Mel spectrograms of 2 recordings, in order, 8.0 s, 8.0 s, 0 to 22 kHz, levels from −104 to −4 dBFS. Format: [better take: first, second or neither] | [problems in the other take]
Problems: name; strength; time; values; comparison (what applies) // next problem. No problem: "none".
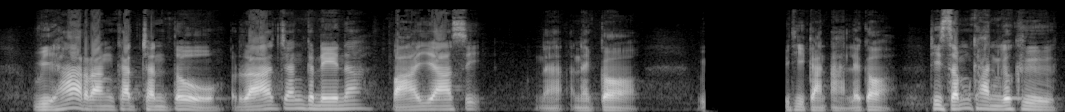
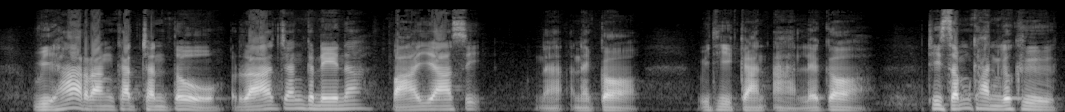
second | audio freezing; at 5.5 s for 0.5 s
